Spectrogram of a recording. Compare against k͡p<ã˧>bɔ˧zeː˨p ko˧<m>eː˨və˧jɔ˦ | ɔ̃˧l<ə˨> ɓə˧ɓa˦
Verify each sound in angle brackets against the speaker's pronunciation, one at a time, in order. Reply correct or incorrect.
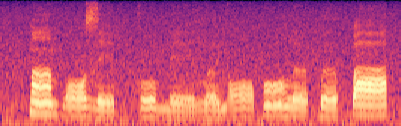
incorrect: ã˦, correct, correct

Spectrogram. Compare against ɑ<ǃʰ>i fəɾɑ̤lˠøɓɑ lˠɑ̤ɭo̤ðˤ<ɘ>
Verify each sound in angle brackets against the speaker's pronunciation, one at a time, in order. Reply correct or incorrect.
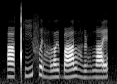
correct, incorrect: ɛ

